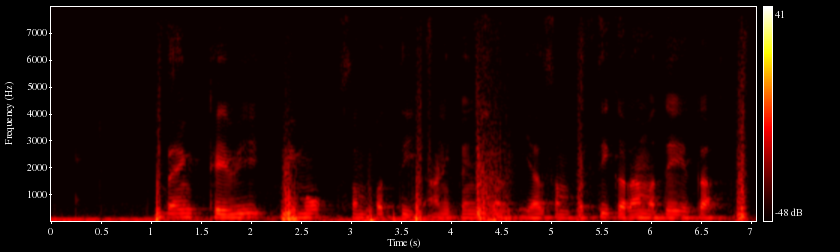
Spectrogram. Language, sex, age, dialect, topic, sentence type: Marathi, male, 25-30, Southern Konkan, banking, statement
